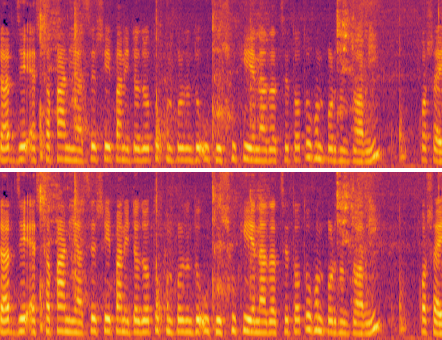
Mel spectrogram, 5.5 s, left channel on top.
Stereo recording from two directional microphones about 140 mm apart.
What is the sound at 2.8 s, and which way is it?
Speech, 30° right (ahead or behind).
